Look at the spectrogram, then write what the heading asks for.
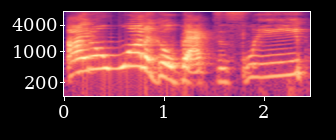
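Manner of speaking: put-on high-pitched child's protest; crying out in protest. A narrator's reading. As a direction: object like a little kid refusing bed. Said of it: "cried Froggy".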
